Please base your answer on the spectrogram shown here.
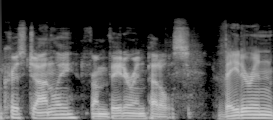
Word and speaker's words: Vaderin: Vaderin Pedals, that's correct. You got that right.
